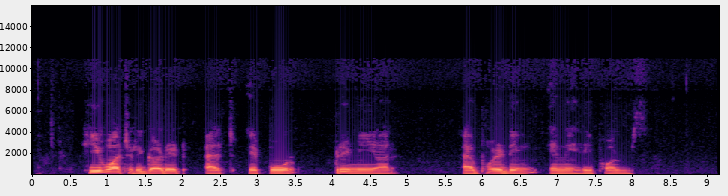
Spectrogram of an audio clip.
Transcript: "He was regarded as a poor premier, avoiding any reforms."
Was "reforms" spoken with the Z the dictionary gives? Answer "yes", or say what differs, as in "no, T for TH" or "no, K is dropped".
no, S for Z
